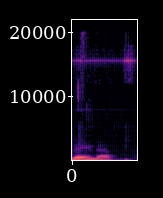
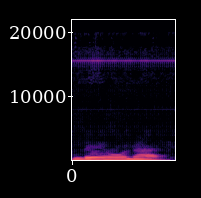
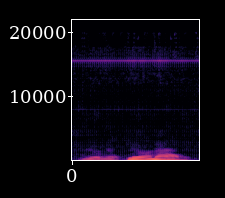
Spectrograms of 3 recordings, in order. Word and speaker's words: Leonard: lo que corresponde es Leonard. Leonard. Leonard. Como Ray Sugar Leonard.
